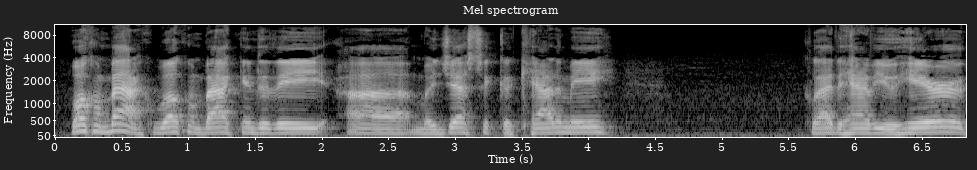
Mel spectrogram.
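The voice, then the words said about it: Raspy voice. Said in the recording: “raspy voice”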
